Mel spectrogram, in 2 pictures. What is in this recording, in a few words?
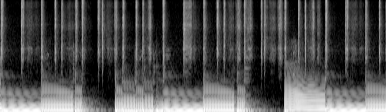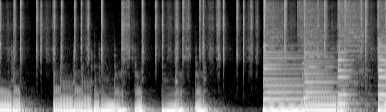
Draw BGM; BTS World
